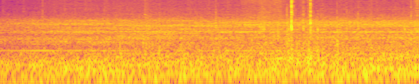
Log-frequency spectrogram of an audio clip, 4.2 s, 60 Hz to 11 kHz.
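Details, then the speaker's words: Mercedes-Benz S550 W221 after blower motor and resistor replacement, fan on setting seven, driver's side: steady even rush of air with no rattles, ticks or squeals, cuts off correctly when switched off; blower healthy. "can feel it come out events now and you can hear it that is on so now when i hit all buttons it cuts right off which that's what it's supposed to do"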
